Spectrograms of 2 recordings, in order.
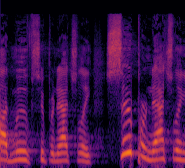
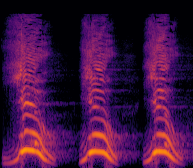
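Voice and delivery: high, very loud, swooping attention-grabbing shout; 6 semitones higher, 9 dB louder than usual. Retelling a Bible story to listeners: retelling Paul's shout. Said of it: "He shouted".

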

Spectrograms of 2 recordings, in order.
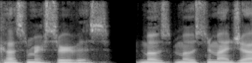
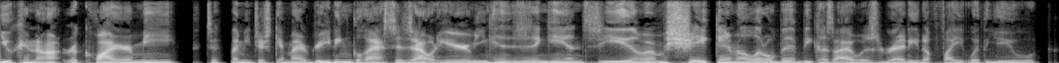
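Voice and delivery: mocking lady voice, fussy pace; 3 semitones higher than usual. Reacting to a clip, voicing the maskless woman reading her printout: mocking imitation of the lady. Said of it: "and she brings out the folded up printout".

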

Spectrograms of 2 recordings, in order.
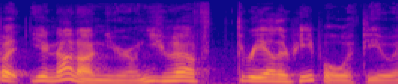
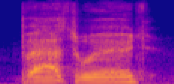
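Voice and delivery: put-on croaking creature voice, louder; 3 dB louder than usual. A game narrator voices a creature at a door slot asking for the password, croaking. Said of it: "as it croaks out towards you".

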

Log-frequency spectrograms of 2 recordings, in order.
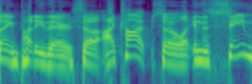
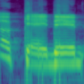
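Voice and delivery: teasing, derisive, mocking parroted voice. Retelling how Fielding was teased: mocking Fielding's voice. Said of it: "mocking his voice".

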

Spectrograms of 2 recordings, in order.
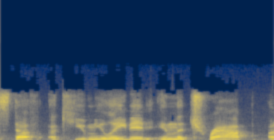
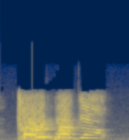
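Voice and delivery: piercing, shrill, very high-pitched screech; 4 dB louder than usual. Retelling the cashier's reaction after the speaker turned the music down, retelling a scream. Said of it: "she's screaming".

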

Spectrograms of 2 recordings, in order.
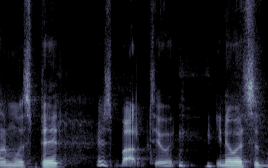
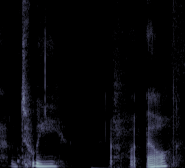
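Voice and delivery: tiny, barely audible, soft, high voice; 5 semitones higher, 10 dB quieter than usual. An elf bard introducing himself to the group, speaking too quietly. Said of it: "No one can hear you".

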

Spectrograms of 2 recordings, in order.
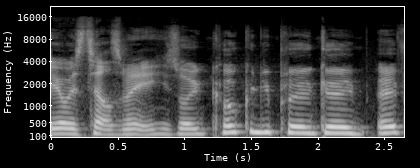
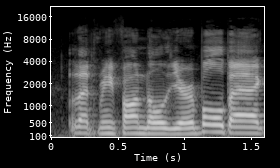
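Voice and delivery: put-on robot voice. Pretending to be a robot playing a recorded voice: voicing a sex robot. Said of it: "I recorded my voice saying".

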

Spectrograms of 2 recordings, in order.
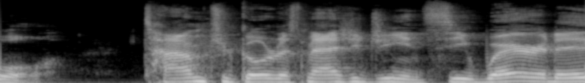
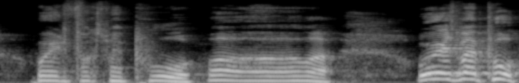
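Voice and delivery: put-on drunk, lost-sounding calling voice, pitched up; 5 semitones higher than usual. Retelling being drunk and looking for the pool, retelling drunken yelling. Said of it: "I'm just yelling".

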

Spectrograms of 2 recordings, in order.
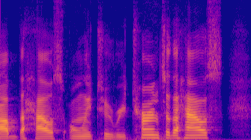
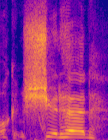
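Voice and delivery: put-on insulting fighter voice, higher and louder; 8 semitones higher, 9 dB louder than usual. Picturing Sean Strickland calling someone a shithead: Sean Strickland impression. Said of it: "I just picture Sean Strickland".

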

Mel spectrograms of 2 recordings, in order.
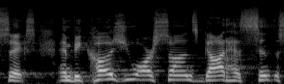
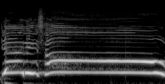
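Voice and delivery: put-on excited kids screaming, shrill, high and loud; 10 dB louder than usual. Retelling coming home at the end of the day: imitating kids screaming. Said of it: "the kids are screaming".

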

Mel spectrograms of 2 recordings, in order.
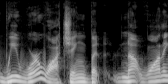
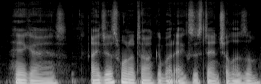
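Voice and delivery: very low, dejected, mopey, depressed sad-sack voice; 8 semitones lower than usual. Replaying how they tried to sound intellectual, in a mock-depressed Eeyore voice. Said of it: "Like Eeyore".

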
